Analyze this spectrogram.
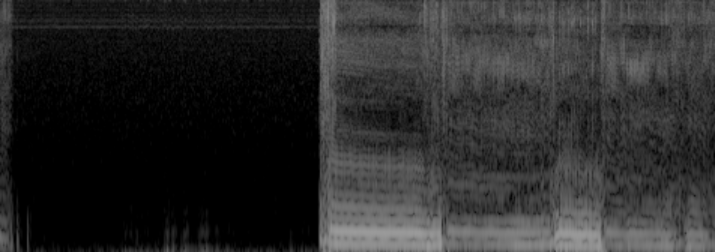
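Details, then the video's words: Fly buzzing after a short near-silent start: a steady droning hum with a clear low pitch and stacked overtones, wavering slightly and swelling in places. "Sonido de Moscas"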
